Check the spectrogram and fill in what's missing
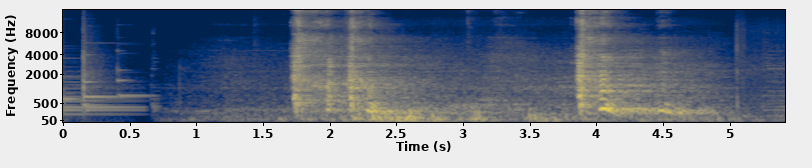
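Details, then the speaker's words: After a brief chime, an adult gives three harsh, explosive, uncovered coughs over faint music, acted to demonstrate the wrong way to cough. "itu merupakan cara batuk yang salah"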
